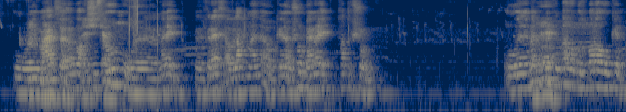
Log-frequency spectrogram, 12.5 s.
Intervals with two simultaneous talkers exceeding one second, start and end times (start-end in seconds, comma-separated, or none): 0.5-2.2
